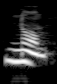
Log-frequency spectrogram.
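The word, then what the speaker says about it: gnome: अब यहाँ पर देखिए, जी को साइलेंट रखिए और इस वर्ड को पढ़िए नोम। जी साइलेंट, नैश।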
